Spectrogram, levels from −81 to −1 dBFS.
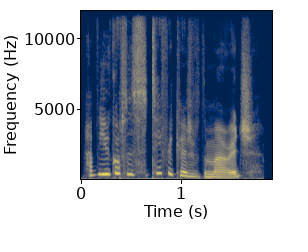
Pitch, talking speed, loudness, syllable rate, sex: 265 Hz, 250 wpm, -16 LUFS, 8.6 syllables/s, female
